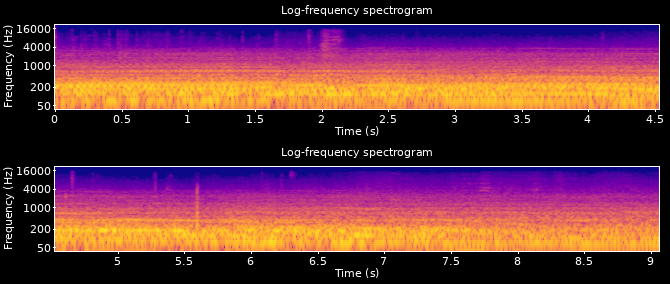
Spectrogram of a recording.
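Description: Steady engine hum and road noise inside a moving road vehicle as it drives, easing a little near the end.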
